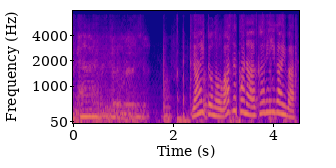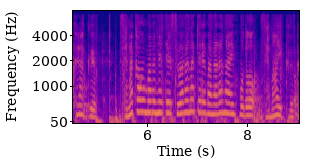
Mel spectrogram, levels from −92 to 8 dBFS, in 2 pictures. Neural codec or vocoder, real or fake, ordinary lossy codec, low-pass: codec, 16 kHz, 2 kbps, FreqCodec, smaller model; fake; none; 7.2 kHz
